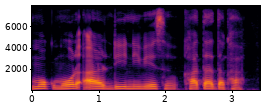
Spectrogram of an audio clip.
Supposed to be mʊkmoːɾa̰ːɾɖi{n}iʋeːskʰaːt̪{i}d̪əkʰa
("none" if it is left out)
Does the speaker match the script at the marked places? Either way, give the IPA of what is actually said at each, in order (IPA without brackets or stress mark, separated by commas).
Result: n, a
